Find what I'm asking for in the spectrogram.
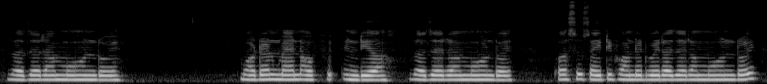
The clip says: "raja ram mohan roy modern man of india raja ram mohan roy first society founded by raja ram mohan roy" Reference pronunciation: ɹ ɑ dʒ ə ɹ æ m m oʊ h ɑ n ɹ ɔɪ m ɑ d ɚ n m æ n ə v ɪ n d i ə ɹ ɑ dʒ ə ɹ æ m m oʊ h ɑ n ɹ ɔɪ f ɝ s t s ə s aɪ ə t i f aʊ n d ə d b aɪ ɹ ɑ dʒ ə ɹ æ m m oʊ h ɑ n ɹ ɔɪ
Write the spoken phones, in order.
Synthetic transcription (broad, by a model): ɹ ɑ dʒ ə ɹ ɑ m m oʊ h ɑ n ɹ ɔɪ m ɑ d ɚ n m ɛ n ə p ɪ n d i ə ɹ ɑ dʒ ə ɹ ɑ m m oʊ h ɑ n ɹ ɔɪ p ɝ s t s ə s aɪ t i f aʊ n d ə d b aɪ ɹ ɑ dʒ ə ɹ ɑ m m oʊ h ɑ n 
